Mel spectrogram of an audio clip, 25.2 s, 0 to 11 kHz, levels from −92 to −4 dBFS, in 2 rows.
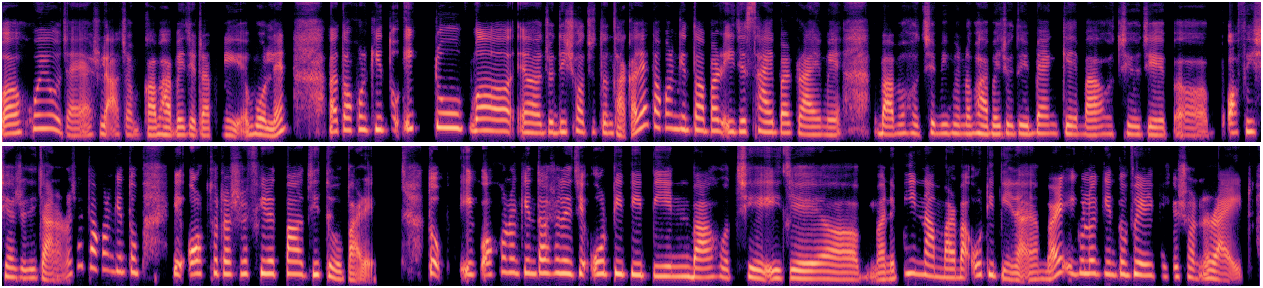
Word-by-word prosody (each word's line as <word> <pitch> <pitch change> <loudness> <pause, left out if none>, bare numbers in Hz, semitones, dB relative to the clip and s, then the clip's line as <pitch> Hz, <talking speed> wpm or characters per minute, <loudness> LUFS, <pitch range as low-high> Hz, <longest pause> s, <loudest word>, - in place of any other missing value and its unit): বা 205 - +4 0.2
হয়েও 325 -1 0
যায় 160 - -3
আসলে 200 +1 -2
আচমকাভাবে 180 -1 -1
যেটা 165 -1 -1
আপনি 175 0 -8 0.3
বললেন, 185 - +2 0.5
আ - - +3
তখন 295 +1 +1
কিন্তু 295 -2 +1 0.2
একটু 340 +2 -1 0.3
বা 280 0 +5 0.4
আ - - +3 0.2
যদি 240 0 +1
সচেতন 245 -3 -3
থাকা - - -1
যায়, 385 - +3
তখন 340 -1 0
কিন্তু 295 0 -1
আবার 270 0 +1
এই - - +1
যে 255 - +4
সাইবার 240 -3 +1
ক্রাইম 185 -2 0
এ - - -1 0.5
বা 195 - +5 0.2
হচ্ছে 205 +3 -4
বিভিন্নভাবে 205 -1 0
যদি 205 0 0
ব্যাংকে 205 -1 -1
বা 175 - +3
হচ্ছে 195 +2 -9
ওই 185 - -4
যে 180 - +1 0.3
আ - - -5 0.5
অফিসে 245 0 -1
যদি 200 +1 -2
জানানো - - -2
যায়, 485 -1 -9
তখন 395 -1 0
কিন্তু 335 -1 -1 0.4
এই - - +2
অর্থটা 300 0 0
আসলে 295 +1 -1
ফেরত 300 -2 +4
পাওয়া 290 -1 +5
যেতেও 245 -9 +2
পারে। - - -1 0.6
তো - - +5 0.3
এ - - +3 0.2
কখনো 325 +4 0
কিন্তু 310 0 +2
আসলে 310 0 +3
যে 295 - +4 0.2
ওটিপি 290 -1 +3
পিন 235 -1 +1 0.2
বা 210 -1 +5
হচ্ছে 210 +1 -1 0.2
এই 190 - +3
যে 195 -1 +4 0.3
আ - - +1 0.4
মানে 165 +2 0
পিন 305 0 +1
নাম্বার 220 -4 +1
বা 205 - +3
ওটিপি 265 -6 -1
নাম্বার 170 +2 +1
এগুলো 300 +1 +1
কিন্তু 280 0 0
ভেরিফিকেশন 235 -5 -1 0.2
রাইট। - - -2
240 Hz, 170 wpm, -23 LUFS, 200-295 Hz, 0.6 s, বা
